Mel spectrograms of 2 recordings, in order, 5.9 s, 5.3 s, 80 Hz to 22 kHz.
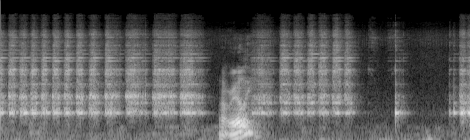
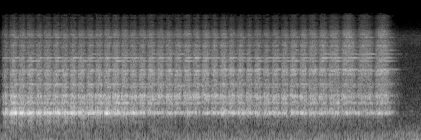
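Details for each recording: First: Suzuki SV650 engine rebuild, lapping a front cylinder head inlet valve, GoPro mic: repeated gritty back-and-forth rasping with a squeaky ring, coarse grit still cutting, seat not yet lapped in; tone should go quiet as it cleans up. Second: Suzuki SV650 engine rebuild, lapping a front cylinder head inlet valve seat: back-and-forth strokes about two a second, now fine and smooth instead of gritty, seat nearly lapped clean.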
